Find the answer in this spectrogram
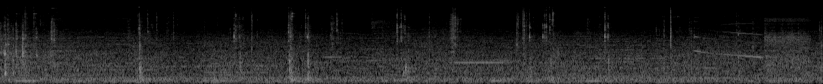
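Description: Claw machine being played: a run of sharp clicks and rattles from its joystick and buttons over a steady machine hum, with a few short electronic beeps and a falling beep near the end.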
